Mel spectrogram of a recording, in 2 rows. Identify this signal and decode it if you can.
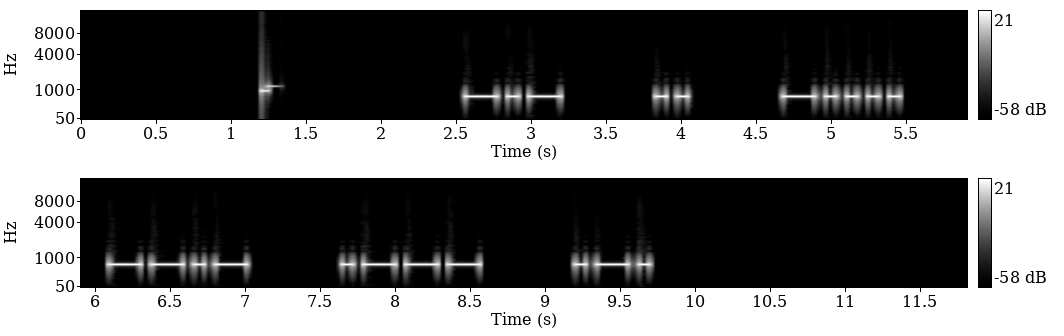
Morse code, heard as a keyed tone, about 17 wpm, spaced as for 10 wpm, 700 Hz. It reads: KI6QJR
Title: USA Call Signs - 3x Character Spacing - 17wpm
